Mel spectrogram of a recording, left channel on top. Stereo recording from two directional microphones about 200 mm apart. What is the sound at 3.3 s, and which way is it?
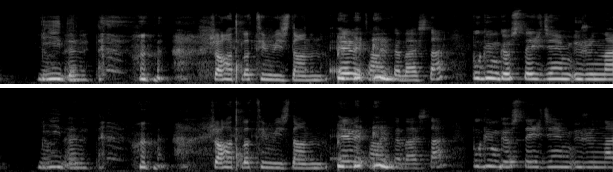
A woman's voice, 50° left (ahead or behind).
